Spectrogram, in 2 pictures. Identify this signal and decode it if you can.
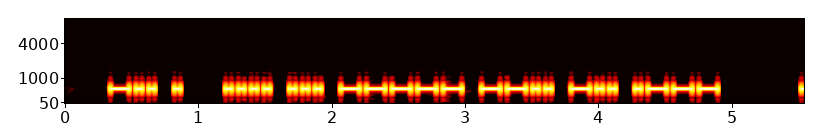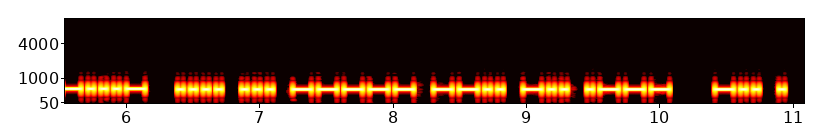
Morse code, heard as a keyed tone, about 25 wpm, 570 Hz. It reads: DE HS0ZDJ <BT> HS0ZDJ DE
